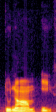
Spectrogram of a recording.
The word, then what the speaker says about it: dunamis: Phonetic pronunciation. Do na dunam is. Mm-hmm. Do na is. Dunamis. There's definition.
